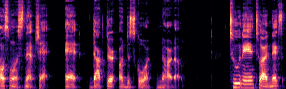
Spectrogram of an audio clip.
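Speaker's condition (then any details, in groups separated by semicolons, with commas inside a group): No condition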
